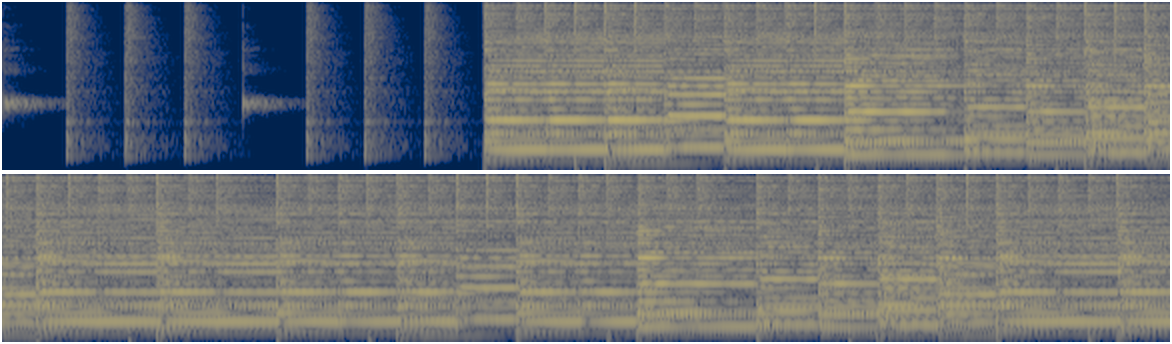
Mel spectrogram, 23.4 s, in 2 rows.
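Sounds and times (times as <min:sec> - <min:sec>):
wind instruments playing a carol: 0:04.8 - 0:23.3.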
